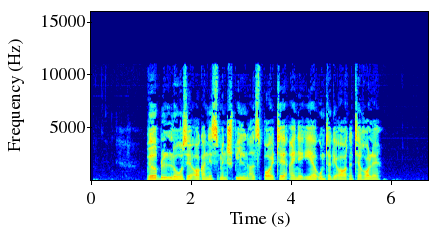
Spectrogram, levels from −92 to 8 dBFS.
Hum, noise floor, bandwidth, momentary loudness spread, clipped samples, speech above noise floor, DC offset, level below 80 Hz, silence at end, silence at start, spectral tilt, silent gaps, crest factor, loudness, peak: none; -74 dBFS; 11.5 kHz; 7 LU; under 0.1%; 49 dB; under 0.1%; -60 dBFS; 1 s; 1.1 s; -3 dB/octave; none; 20 dB; -22 LUFS; -4 dBFS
